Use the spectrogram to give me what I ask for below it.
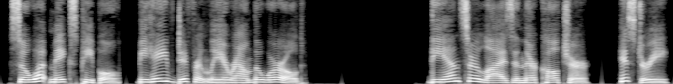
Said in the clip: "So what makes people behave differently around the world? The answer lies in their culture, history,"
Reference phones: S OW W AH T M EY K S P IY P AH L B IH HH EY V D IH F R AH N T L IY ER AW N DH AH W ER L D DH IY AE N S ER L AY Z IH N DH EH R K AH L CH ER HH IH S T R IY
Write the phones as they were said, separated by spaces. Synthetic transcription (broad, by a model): S OW W AH T M EY K S P IY P AH L B IH HH EY V D IH F R AH N T L IY ER AW N DH AH W ER L D DH IY AE N S ER L AY Z IH N DH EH R K AH L CH ER HH IH S T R IY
